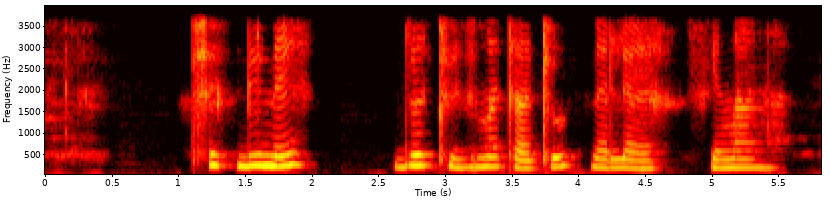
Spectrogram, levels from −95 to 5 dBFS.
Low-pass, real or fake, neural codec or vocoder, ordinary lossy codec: 3.6 kHz; fake; codec, 32 kHz, 1.9 kbps, SNAC; none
